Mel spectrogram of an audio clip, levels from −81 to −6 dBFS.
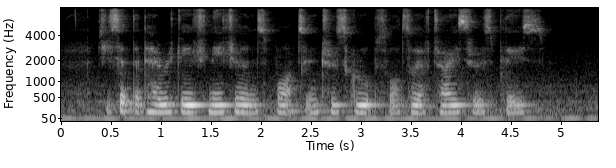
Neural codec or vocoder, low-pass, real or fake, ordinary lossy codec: none; none; real; none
